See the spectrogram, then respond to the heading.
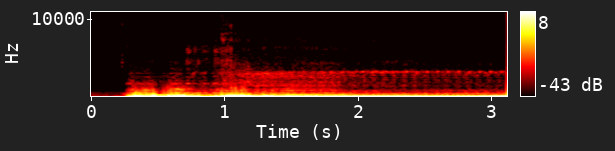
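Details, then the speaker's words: Porsche 944 project car, first start, turbo-model electric water pump audible: cranks and fires faster and faster into a rough low rumble, then sags and dies. The owner suspects leaks. The oil pressure gauge pegs, and he suspects the sender. The engine starts then stalls. "it's actually firing it up it's actually firing up faster and faster it does die cuz I think I have some leaks"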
